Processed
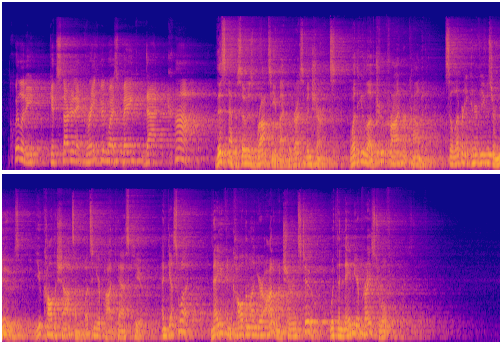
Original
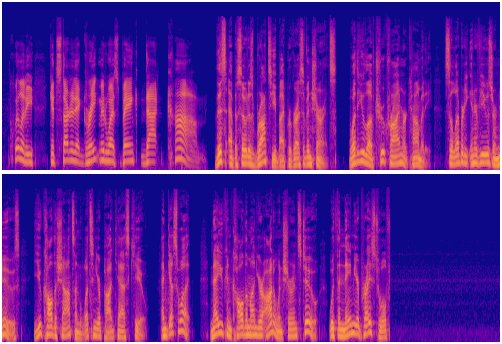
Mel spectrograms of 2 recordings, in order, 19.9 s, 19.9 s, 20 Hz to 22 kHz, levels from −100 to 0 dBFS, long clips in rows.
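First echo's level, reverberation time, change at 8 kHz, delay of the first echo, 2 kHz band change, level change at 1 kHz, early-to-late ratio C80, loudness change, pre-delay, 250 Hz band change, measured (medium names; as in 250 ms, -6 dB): -22.5 dB, 2.6 s, +3.5 dB, 739 ms, +3.5 dB, +4.0 dB, 5.5 dB, +3.5 dB, 20 ms, +4.0 dB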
